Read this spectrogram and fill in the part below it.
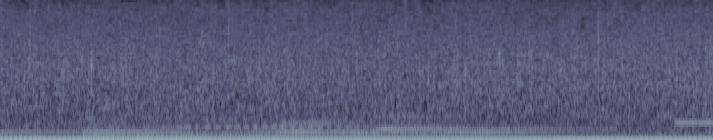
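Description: Rain falls steadily in a woodland after sunset among fern fronds and mossy ground, a dense, even hiss of drops close by, under a low, sustained tonal hum.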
